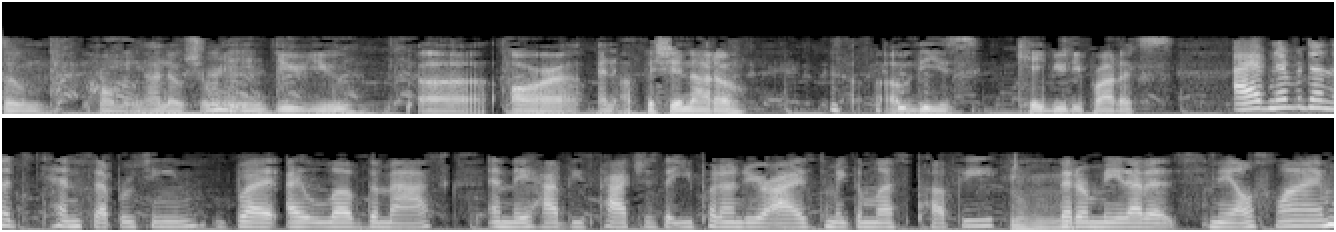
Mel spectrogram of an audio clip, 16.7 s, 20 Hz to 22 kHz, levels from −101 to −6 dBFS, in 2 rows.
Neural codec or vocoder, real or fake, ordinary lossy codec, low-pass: none; real; MP3, 24 kbps; 7.2 kHz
